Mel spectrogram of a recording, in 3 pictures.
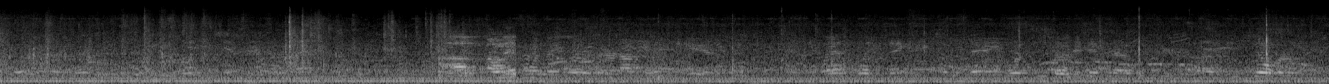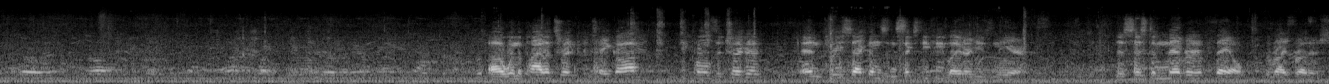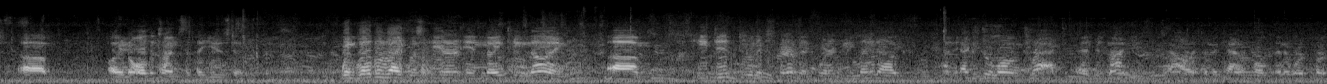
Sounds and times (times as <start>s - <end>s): Speech: 0.0s - 39.8s.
